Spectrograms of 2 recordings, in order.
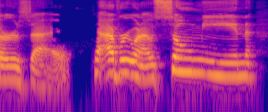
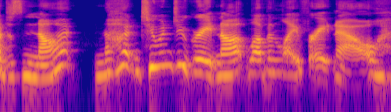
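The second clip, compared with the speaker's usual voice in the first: ordinary delivery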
